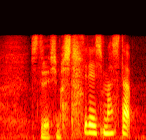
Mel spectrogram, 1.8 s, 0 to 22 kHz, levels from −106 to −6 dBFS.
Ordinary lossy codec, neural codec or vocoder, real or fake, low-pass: none; none; real; none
